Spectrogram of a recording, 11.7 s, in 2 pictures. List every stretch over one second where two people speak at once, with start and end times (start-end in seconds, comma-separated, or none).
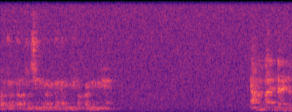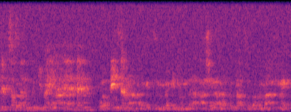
6.1-7.3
